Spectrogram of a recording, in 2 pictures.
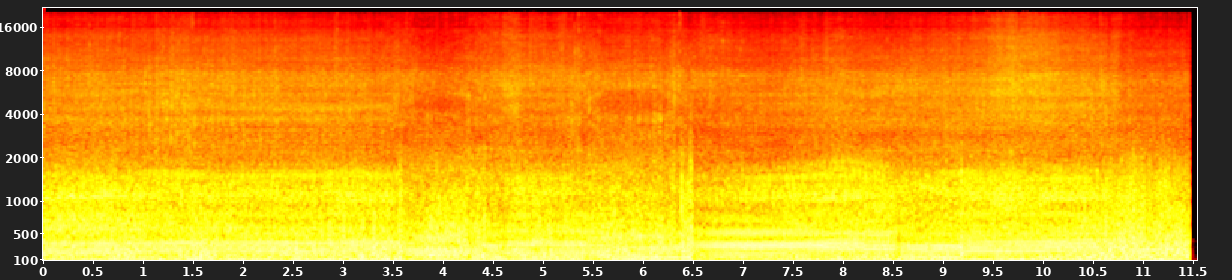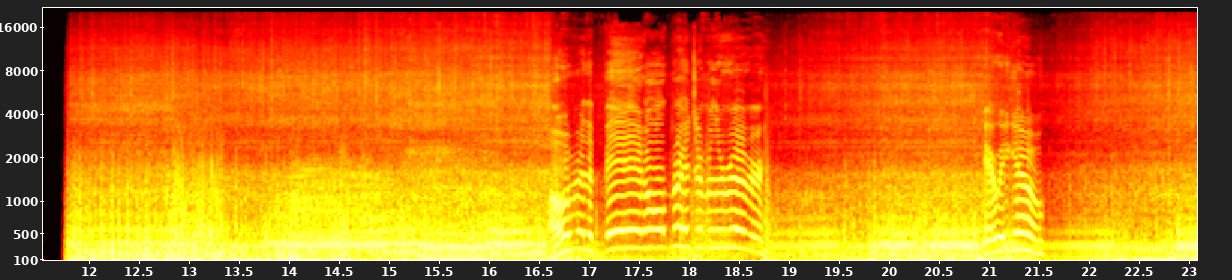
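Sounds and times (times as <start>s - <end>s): dirt bike engine running: 0.0s - 23.0s.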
